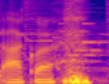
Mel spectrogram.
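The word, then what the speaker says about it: Aqours: was an aqua event the group name might actually pronounced Aqua but I refuse to ignore the spelling that much okay so we have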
